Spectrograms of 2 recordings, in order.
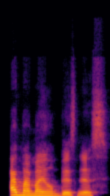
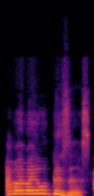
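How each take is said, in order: First: Said in the usual way. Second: Quick, high self-reminder; high-pitched repeat. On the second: Retold or imitated. Podcaster telling herself to stay out, high quick voice. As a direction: say it fast, way up in pitch.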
